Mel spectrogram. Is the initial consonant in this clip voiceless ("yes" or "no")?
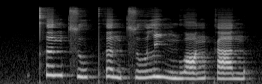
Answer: yes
